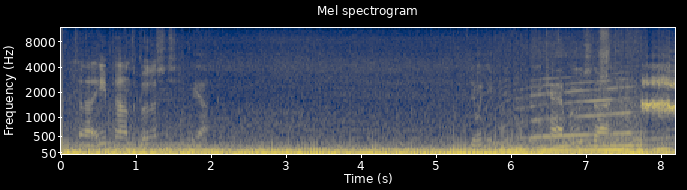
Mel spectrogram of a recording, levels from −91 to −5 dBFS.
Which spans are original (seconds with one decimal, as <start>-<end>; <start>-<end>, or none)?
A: 0.0-8.2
